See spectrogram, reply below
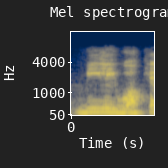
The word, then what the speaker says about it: Milwaukee: Because that was in one of my favorite movies, and it was Alice Cooper, and he said it's actually pronounced Mealy Woke.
